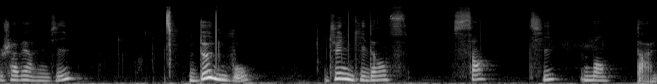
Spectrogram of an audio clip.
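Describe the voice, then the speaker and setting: Soft-spoken, a woman talks very slowly in a dark, mellow tone with lively intonation. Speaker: tarot reader. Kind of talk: tarot reading guidance. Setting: video at home.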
